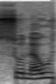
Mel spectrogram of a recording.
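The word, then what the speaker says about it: Soneau: une erreur de Nintendo, Sonao s'écrit E à eu à la fin et vous voyez bien que je le prononce Sonao alors qu'il n'y a en aucun cas A. Et même les doubleurs le prononcent comme ça.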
